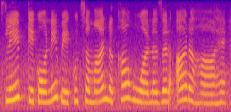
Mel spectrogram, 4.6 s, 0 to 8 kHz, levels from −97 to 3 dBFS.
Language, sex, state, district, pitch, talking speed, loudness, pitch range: Hindi, female, Uttar Pradesh, Shamli, 295 Hz, 155 wpm, -15 LUFS, 275-330 Hz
